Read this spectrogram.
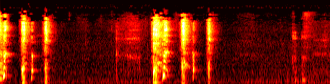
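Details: Two fits of short, harsh coughs, about nine in all, separated by a quiet pause: a persistent, repetitive cough in an adult.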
